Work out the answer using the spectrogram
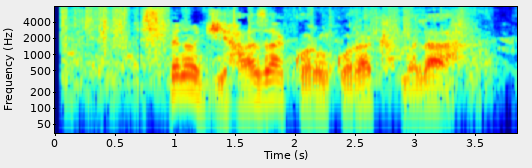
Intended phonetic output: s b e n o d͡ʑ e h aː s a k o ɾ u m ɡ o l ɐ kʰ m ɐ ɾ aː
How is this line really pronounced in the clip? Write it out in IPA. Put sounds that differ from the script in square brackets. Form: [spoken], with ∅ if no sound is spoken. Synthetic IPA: s [p] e n o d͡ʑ [i] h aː [z] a k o ɾ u m [k] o [ɾ] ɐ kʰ m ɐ [l] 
